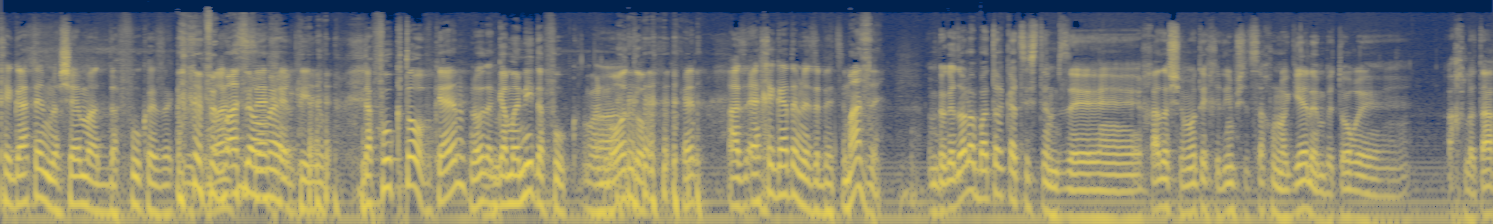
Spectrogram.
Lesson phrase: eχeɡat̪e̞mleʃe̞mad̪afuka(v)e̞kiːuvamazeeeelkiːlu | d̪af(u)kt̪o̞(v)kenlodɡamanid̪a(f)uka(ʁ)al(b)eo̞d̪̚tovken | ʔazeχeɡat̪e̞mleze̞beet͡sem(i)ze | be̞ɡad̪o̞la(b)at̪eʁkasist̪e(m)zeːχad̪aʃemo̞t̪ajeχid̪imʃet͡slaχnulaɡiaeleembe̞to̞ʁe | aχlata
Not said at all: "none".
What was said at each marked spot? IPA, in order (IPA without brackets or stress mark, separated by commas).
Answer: z, u, v, f, v, m, a, b, m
